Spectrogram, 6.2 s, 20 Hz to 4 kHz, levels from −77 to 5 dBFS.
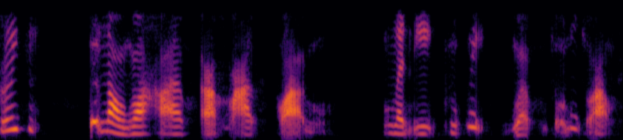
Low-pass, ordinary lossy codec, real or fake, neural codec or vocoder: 3.6 kHz; none; fake; autoencoder, 44.1 kHz, a latent of 192 numbers a frame, MeloTTS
